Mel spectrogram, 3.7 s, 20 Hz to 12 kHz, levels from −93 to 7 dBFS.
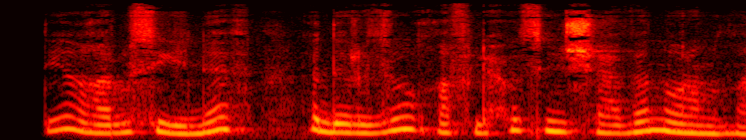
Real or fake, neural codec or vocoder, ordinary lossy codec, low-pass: real; none; MP3, 64 kbps; 10.8 kHz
